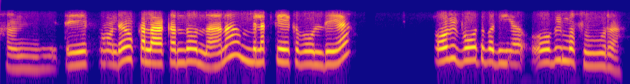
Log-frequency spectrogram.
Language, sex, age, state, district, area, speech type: Punjabi, female, 45-60, Punjab, Muktsar, urban, conversation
